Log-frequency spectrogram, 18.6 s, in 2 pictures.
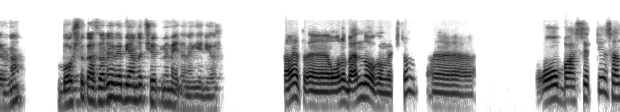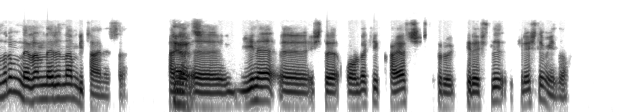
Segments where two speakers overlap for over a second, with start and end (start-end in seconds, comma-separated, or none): none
